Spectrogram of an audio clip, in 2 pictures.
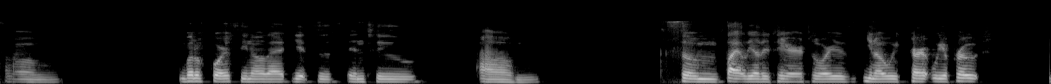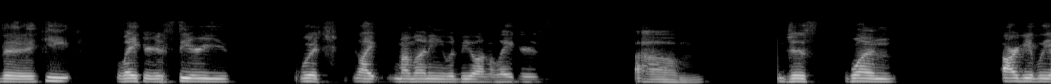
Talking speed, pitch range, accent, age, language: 105 wpm, 120-150 Hz, American, 20-39, English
